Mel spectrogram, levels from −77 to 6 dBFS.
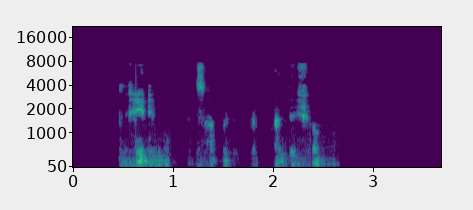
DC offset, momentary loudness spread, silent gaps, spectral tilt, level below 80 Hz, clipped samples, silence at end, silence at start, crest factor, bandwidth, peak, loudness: under 0.1%; 18 LU; none; -3 dB/octave; -64 dBFS; under 0.1%; 1.05 s; 0.45 s; 24 dB; 7.6 kHz; -10 dBFS; -30 LUFS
